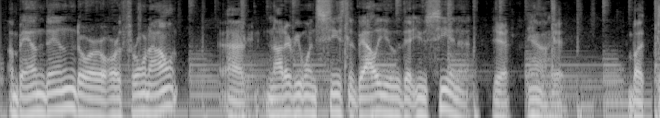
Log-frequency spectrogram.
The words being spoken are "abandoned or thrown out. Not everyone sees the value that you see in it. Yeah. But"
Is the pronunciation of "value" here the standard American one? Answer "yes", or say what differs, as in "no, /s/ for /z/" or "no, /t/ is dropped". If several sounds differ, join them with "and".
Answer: yes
